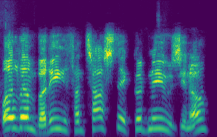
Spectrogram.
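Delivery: high, sing-song mock congratulations; mocking friends' hollow congratulations, high and sarcastic; sarcastic mock praise. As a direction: gush it with heavy sarcasm, pitched well up.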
